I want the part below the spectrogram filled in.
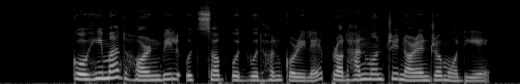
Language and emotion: Assamese, neutral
